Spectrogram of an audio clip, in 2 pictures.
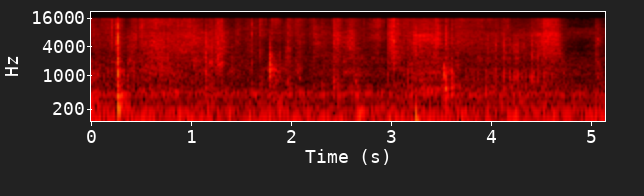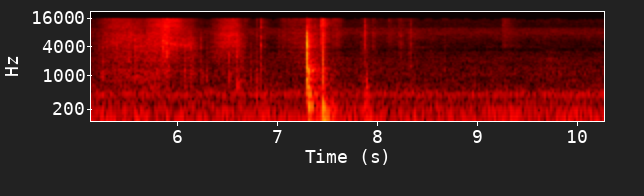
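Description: Books and notebooks being handled on a desk: soft paper rustles and small taps, with two loud knocks about seven seconds in as a book is set down on the desk.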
